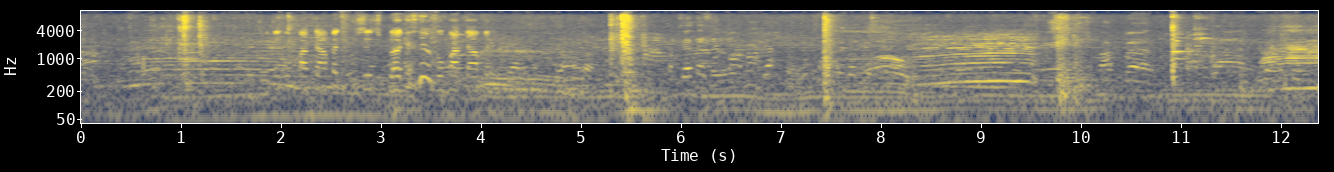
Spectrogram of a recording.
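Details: Enraged cattle bellowing repeatedly: drawn-out, harmonically rich moos, loudest near the end, over a steady low rumble, scattered knocks and some human speech.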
